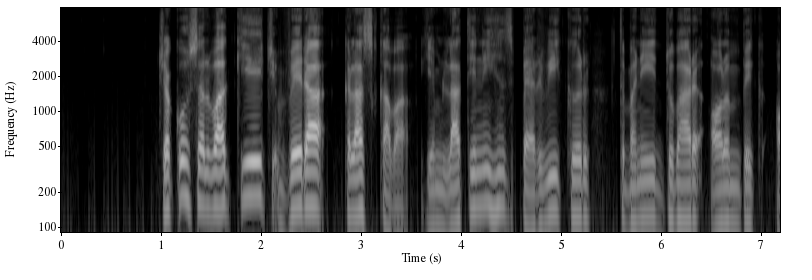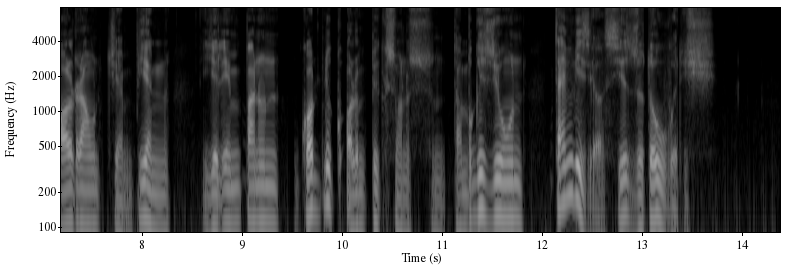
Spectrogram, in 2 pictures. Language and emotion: Kashmiri, neutral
